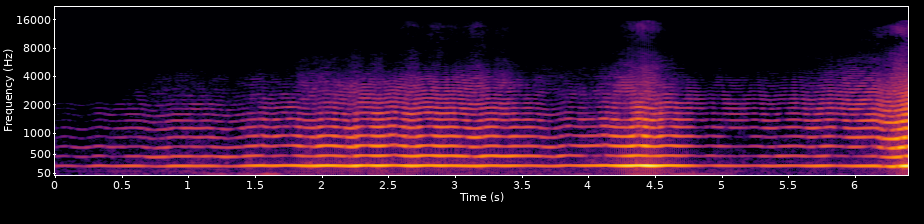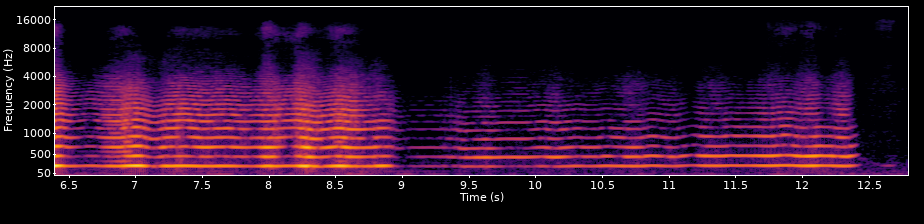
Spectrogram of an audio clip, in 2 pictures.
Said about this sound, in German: Die Fliege sitzt auf der Scheibe, streckt zwei Beine nach vorn und reibt sie aneinander. Sie setzt die Beine zurück auf das Glas und steht still.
